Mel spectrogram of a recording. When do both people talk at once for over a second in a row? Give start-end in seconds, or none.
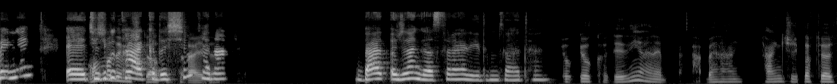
0.9-2.2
